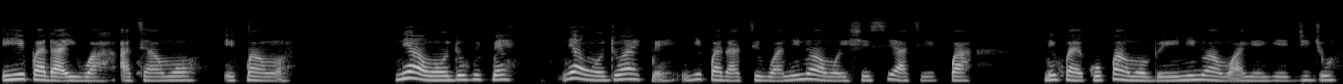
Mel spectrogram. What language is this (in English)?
Yoruba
